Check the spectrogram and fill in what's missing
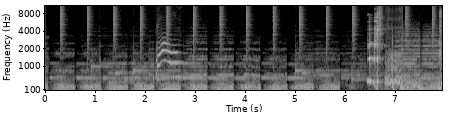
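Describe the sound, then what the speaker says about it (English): A house cat meows repeatedly in a steady series of short, close calls, one rising more sharply near the middle, followed by a louder burst of rustling and clatter at the end. "I need to get some of Calcifer's meows in there."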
